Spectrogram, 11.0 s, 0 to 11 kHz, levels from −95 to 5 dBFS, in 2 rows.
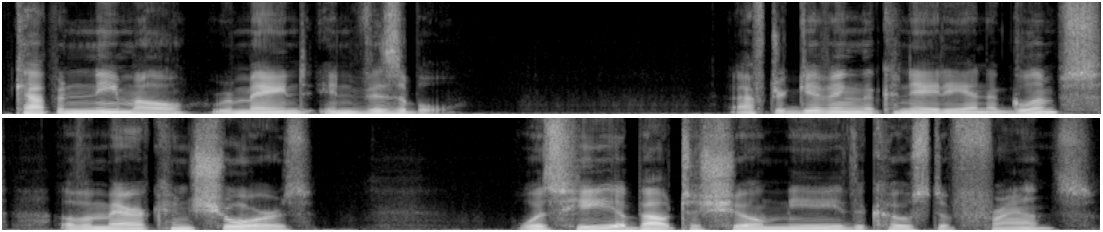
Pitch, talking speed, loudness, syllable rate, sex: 145 Hz, 125 wpm, -19 LUFS, 4.9 syllables/s, male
